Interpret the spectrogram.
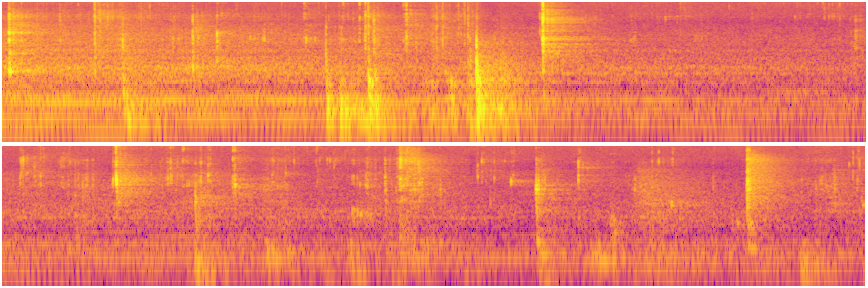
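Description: Close-miked mouth sounds of pork being bitten and chewed off the bone, with a few sharp crunchy snaps about two seconds in, then quieter wet chewing and small clicks. A low hum fades away over the first few seconds.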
